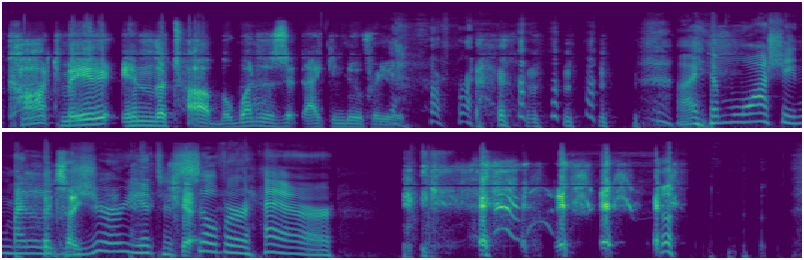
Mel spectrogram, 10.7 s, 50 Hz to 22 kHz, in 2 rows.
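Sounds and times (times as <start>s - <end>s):
speech: 0.1s - 10.0s
laughter: 2.5s - 4.9s
man coughing: 8.0s - 10.6s.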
